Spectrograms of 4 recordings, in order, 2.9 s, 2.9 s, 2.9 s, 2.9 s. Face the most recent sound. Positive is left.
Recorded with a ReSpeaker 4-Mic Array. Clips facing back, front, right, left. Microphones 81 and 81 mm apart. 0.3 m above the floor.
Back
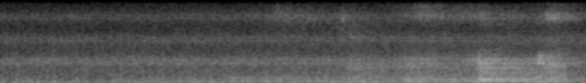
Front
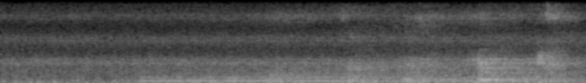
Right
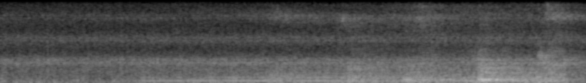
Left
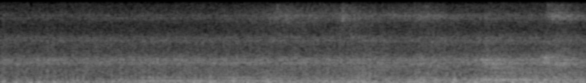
turn(degrees=-100)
